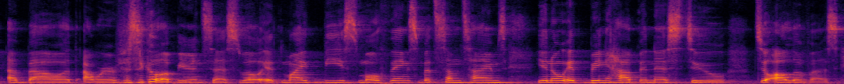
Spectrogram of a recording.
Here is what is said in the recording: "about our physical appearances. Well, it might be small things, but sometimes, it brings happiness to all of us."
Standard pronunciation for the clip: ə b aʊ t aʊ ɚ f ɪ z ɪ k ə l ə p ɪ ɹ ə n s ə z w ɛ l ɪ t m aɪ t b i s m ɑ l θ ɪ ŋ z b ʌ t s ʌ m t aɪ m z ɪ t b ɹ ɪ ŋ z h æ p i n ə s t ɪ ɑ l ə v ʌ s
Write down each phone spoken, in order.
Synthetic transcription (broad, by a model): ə b aʊ t aʊ ɚ f ɪ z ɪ k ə l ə p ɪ ɹ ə n s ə s w ɛ l ɪ t m aɪ t b i s m ɑ l θ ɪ ŋ s b ʌ t s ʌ m t aɪ m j ɪ t b ɹ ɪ ŋ h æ p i n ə s t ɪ ɑ l ə v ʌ s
